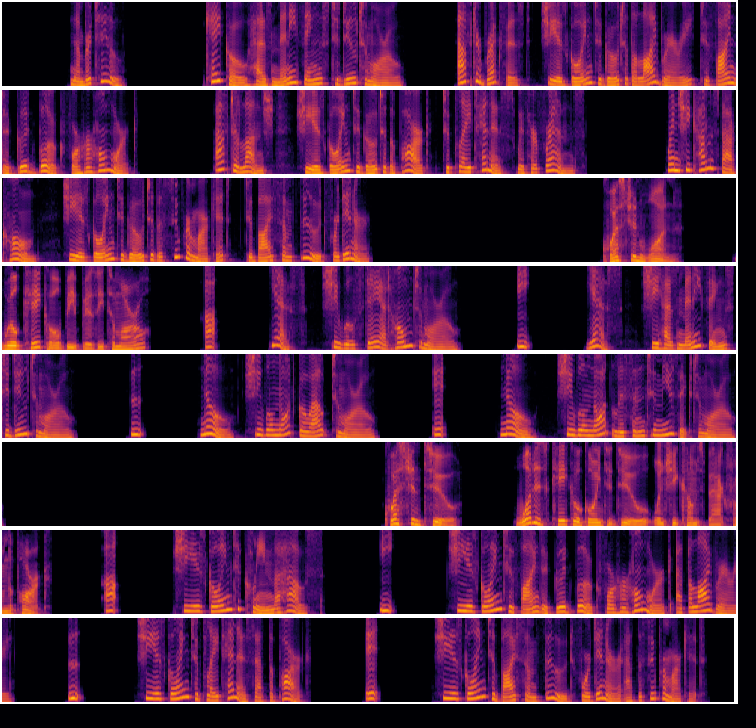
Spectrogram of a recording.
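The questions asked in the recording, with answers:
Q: Will Keiko be busy tomorrow?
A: い: Yes, she has many things to do tomorrow.

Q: What is Keiko going to do when she comes back from the park?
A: え: She is going to buy some food for dinner at the supermarket.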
